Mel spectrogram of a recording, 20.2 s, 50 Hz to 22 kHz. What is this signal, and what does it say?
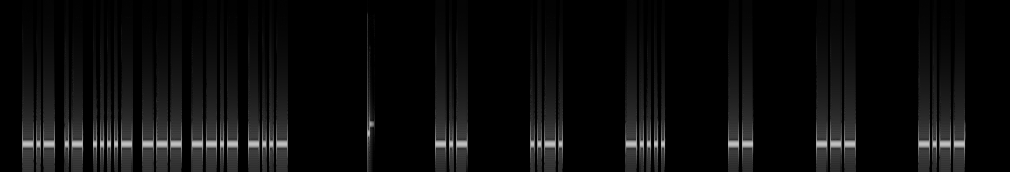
Morse code, heard as a keyed tone, about 17 wpm, spaced as for 9 wpm, 700 Hz. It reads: KA4OQX KF6MOY
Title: USA Call Signs - 6 Characters - 6x Character Spacing - 17wpm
